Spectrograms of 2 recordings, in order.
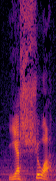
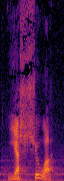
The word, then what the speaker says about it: Yeshua: Because in the Spanish language, somebody who's, you know, J-E-S-U-S is called Jesus. So it's more similar to that than even our pronunciation. But in the Old Testament, in Hebrew, the name would be different, and the name would be Yeshua, Yeshua. And so on the end, it has the A-H sound. And when you have a J-A-H or an A-H sound,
